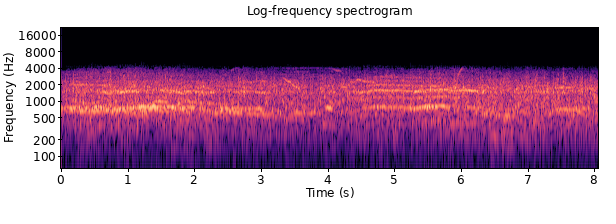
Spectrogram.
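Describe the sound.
A studio audience applauds steadily for the full length, a dense, loud wash of clapping with crowd voices and some cheering mixed in, never dropping away.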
